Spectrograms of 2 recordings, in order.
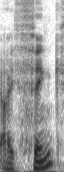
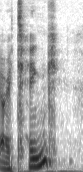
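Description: First: The word 'think' begins with a soft 'th' sound. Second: The word 'think' begins with a hard 't'-like sound. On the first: "there are native speakers of English who don't actually say I think" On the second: "they say I think"

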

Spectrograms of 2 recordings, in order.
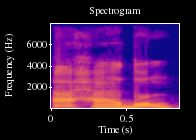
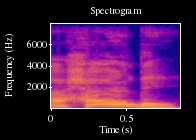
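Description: First: The word ends with a full -un syllable. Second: The word ends on a stopped d with a bounce. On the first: "দাল দুই পেশ দুন" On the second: "ওয়াকফর ক্ষেত্রে সাকিন করে ফেলবো ... ধাক্কা দিয়ে উচ্চারণ করব"

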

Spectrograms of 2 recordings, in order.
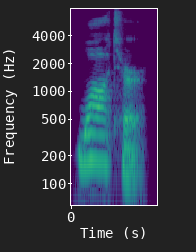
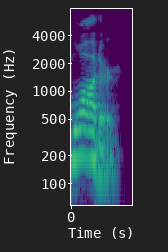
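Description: First: Water is said as written, Caribbean style. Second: Water is said the usual American way.

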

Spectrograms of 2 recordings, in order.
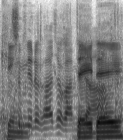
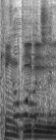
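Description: First: The name is said with two 'day' syllables. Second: The name is said with three 'de' syllables. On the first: The speaker calls it wrong. "You know those people say King Day-Day?" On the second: The speaker calls it right. "King Dedede is how you say it"

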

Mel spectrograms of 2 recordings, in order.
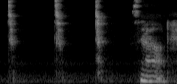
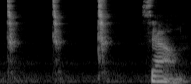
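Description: Both takes have the same delivery.

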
